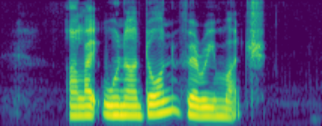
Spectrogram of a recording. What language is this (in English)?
English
